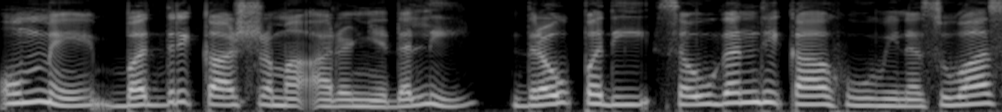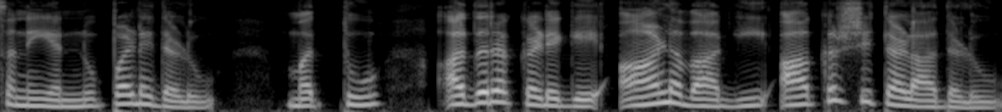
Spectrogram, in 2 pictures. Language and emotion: Kannada, neutral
